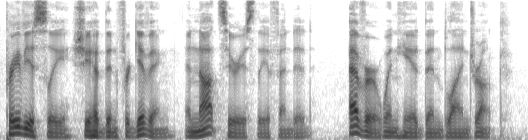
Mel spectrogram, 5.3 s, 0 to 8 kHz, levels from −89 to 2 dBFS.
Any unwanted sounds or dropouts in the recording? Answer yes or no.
no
